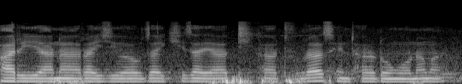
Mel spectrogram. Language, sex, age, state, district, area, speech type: Bodo, male, 18-30, Assam, Chirang, urban, read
